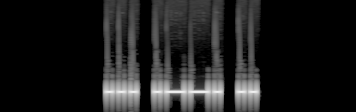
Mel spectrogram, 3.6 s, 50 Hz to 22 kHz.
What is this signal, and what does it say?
Morse code, heard as a keyed tone, about 20 wpm, 700 Hz. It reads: SPI
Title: Build A Word - 1 Letter At A Time - 5-Letter Words - 20wpm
